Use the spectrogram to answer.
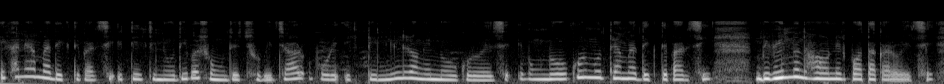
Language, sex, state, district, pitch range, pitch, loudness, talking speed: Bengali, female, West Bengal, Alipurduar, 220-270 Hz, 235 Hz, -18 LUFS, 170 wpm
